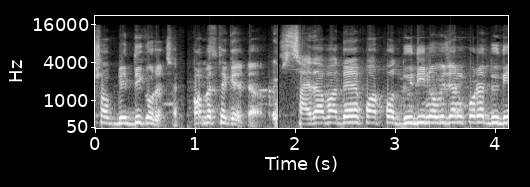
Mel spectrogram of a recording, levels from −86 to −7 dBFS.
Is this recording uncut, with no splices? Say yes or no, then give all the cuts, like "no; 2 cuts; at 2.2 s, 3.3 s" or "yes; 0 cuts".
no; 1 cut; at 1.9 s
